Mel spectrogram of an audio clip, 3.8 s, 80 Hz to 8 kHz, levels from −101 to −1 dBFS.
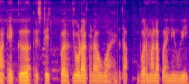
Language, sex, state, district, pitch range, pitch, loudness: Hindi, male, Uttar Pradesh, Etah, 100-105 Hz, 100 Hz, -22 LUFS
